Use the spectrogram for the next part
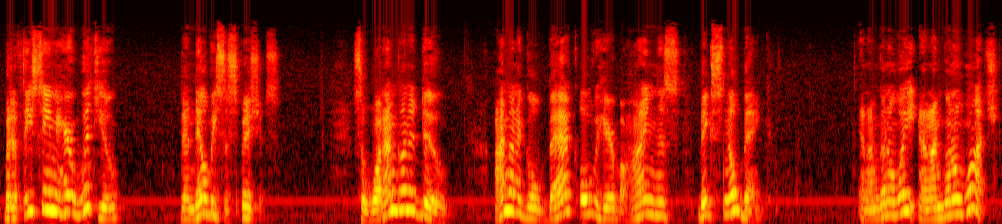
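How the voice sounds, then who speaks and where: A scheming male fox with a smooth, persuasive way of talking, put on by a woman telling the tale. His lines swing up and down with lively, playful pitch. He sounds like a storybook trickster. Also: a little slow. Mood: coaxing. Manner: coaxing, falsely friendly instructions.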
